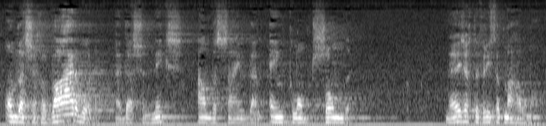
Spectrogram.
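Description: A man preaching a fiery, denouncing sermon, swinging from quiet warnings to loud outbursts and repeating words for emphasis. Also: mid-range voice, normal speed, slight background noise. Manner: tag questions like "hè?". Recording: echoey hall with long reverb.

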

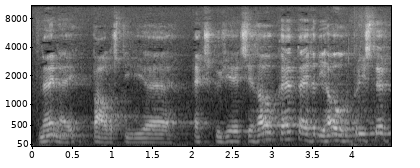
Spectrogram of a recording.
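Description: A man giving a sermon, swinging between loud emphatic declaiming and low conversational asides. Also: lively intonation, normal speed, slight background noise. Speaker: preacher. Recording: reverberant hall.

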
